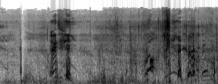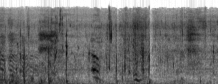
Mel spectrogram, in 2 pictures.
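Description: Lake water splashing and sloshing against a camera held at the water's surface as a person slides across a floating foam water mat, with voices and laughter over it.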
